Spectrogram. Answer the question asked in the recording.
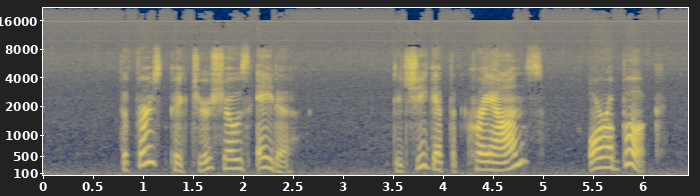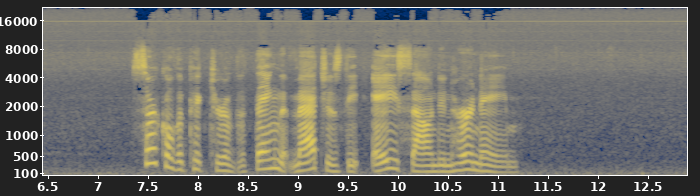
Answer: You should have circled the crayons.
